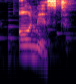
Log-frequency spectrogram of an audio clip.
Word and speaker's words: honest: For example, R, honest, air. Here YH, it is H, and now you will say it is there is no AEIOU. So over here H is silent.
